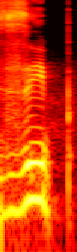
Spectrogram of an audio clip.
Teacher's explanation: जिप जब आप करेंगे ना तो आप देखेंगे कि यहाँ पे आपके वोकल कॉर्ड्स जो हैं वो वाइब्रेट कर रहे हैं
